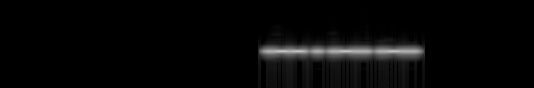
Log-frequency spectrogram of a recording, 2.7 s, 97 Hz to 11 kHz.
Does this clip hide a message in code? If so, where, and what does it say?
Yes: Morse code from 1.3 to 2.1 s, heard as a keyed tone, about 57 wpm, 700 Hz. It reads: WELL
